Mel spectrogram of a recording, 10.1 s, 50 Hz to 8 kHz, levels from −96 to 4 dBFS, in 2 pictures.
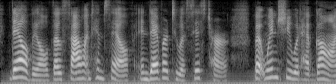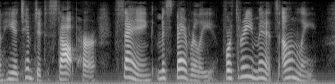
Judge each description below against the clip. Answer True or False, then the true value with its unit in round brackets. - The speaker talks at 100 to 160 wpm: True (155 wpm)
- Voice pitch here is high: True (240 Hz)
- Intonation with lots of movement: True (6.7 semitones)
